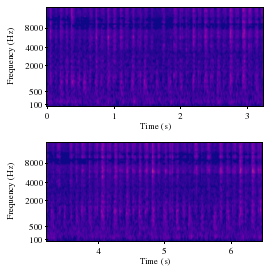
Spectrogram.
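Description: A round coin-like scratcher scraping the scratch-off coating from a lottery ticket in rapid, short back-and-forth strokes.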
